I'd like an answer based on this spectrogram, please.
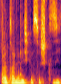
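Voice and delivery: soft, quick, quiet whisper. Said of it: "estou a falar mais baixinho".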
